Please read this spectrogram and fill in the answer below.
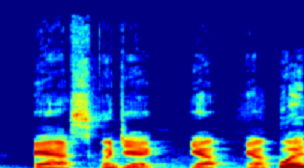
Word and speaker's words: Squi.Jig: Is that how you pronounce it? Yeah. Squid Jig.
